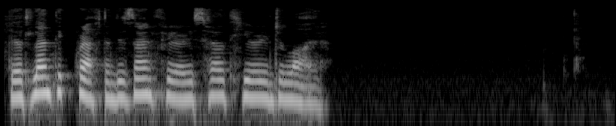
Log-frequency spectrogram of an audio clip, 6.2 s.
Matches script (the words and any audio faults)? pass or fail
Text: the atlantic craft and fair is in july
fail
